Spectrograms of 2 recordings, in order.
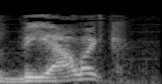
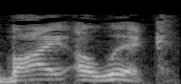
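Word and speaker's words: Bialek: I have been wrong in pronouncing the fourth Cain accuser's name as Bialik. Gloria Allred says that her name is pronounced Bialik. As in by a lick. – By a lick. – By a lick. It's B-I-A-L-E-K. I assumed it was Bialik, but Gloria Allred says her name is by a lick.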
